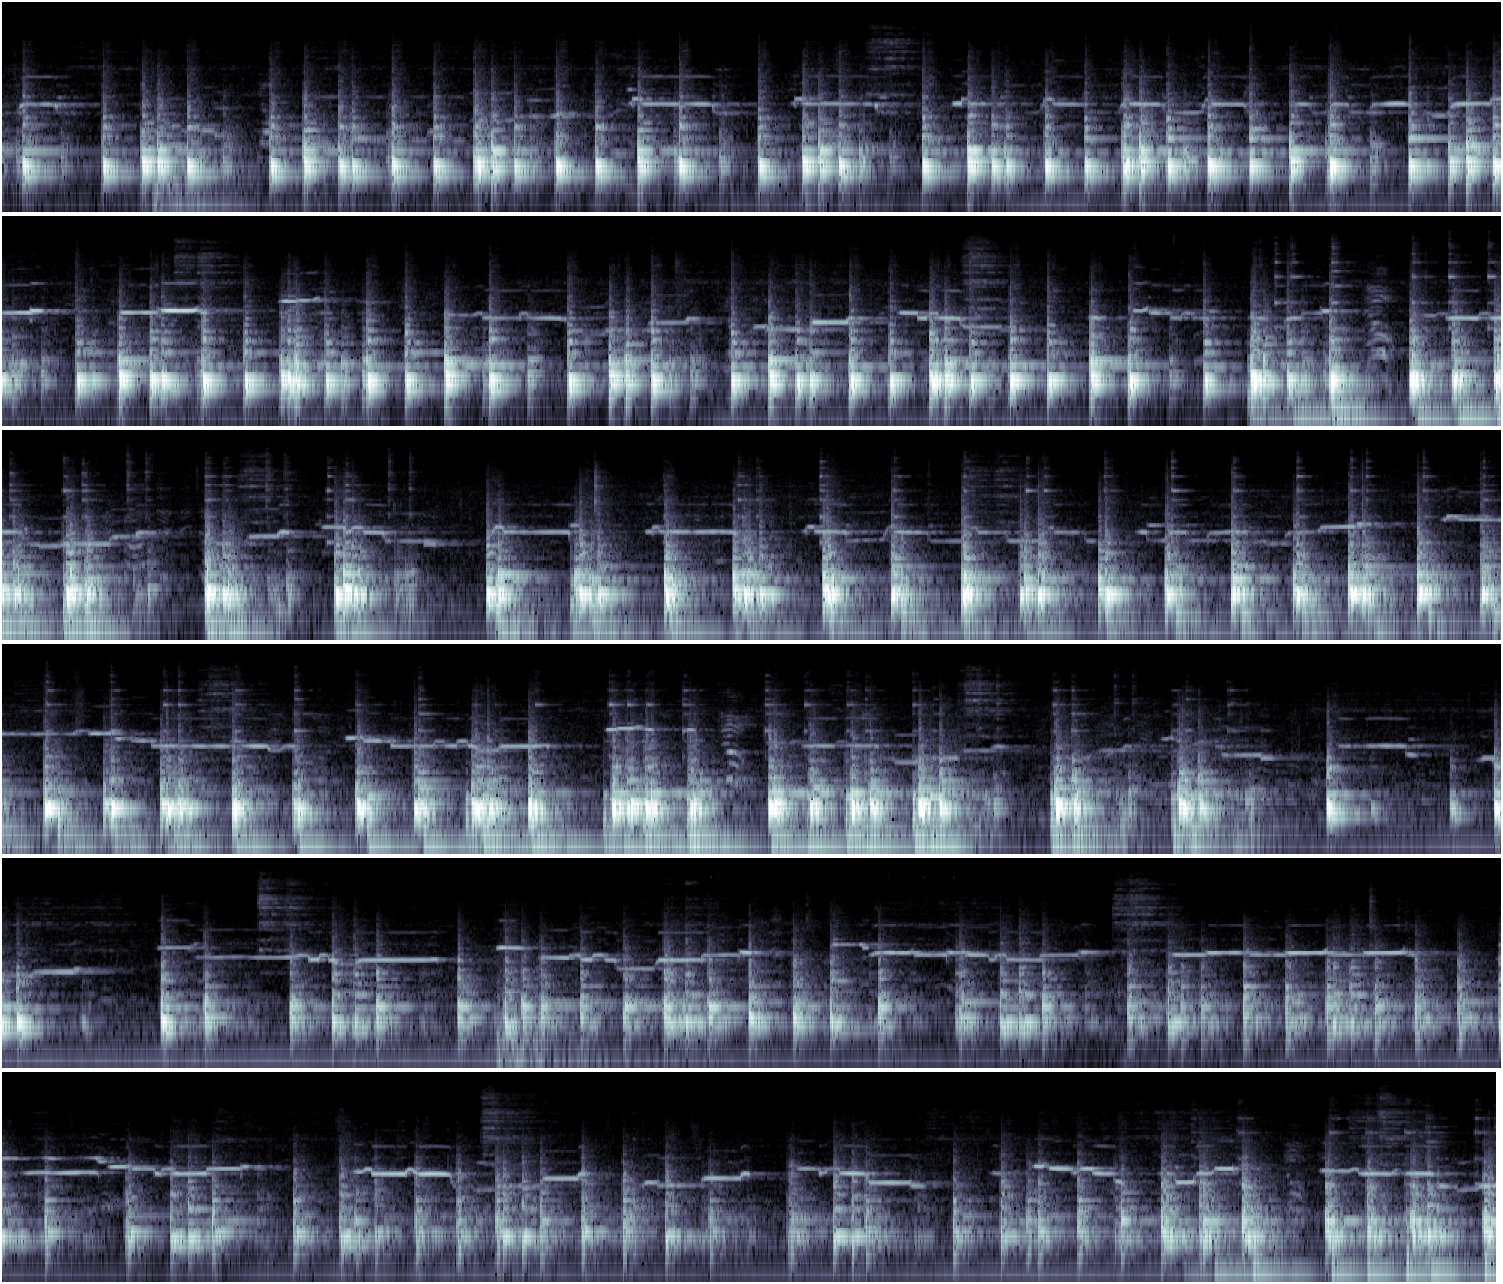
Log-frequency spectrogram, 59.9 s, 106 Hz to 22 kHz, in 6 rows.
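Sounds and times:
bamboo flute melody: 0:00.0 - 0:59.9
taiko drums: 0:00.0 - 0:59.9.

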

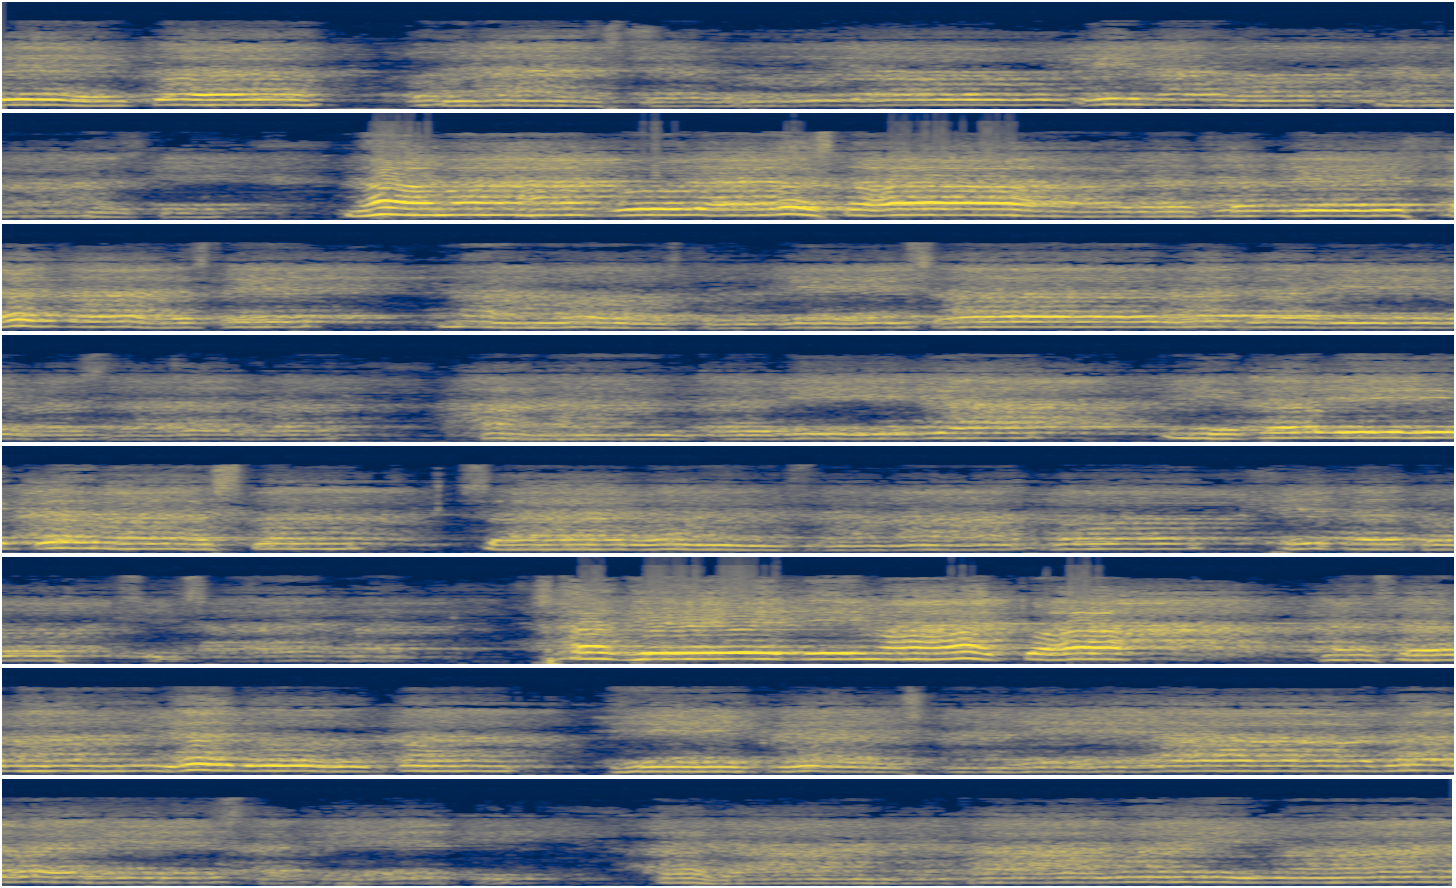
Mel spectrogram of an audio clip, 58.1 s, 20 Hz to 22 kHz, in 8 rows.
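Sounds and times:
person chanting prayer: 0:00.0 - 0:58.0.

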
